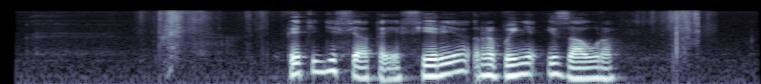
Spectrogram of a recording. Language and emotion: Russian, neutral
